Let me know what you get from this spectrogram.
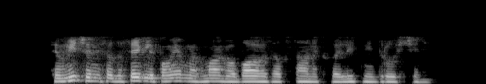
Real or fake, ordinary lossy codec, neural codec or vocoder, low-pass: real; MP3, 24 kbps; none; 3.6 kHz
